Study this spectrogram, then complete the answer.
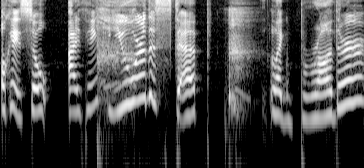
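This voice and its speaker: This woman talks at a very slow pace with a high pitch. Her intonation is lively, in a Miami accent. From Miami, Florida. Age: 20s. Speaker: dancer. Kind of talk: casual chat.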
